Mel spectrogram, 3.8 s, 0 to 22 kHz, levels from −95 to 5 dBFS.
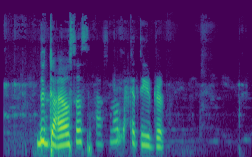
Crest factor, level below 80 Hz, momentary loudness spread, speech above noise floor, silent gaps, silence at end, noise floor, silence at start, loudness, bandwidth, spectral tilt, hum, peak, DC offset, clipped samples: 18 dB; -50 dBFS; 18 LU; 46 dB; none; 1.35 s; -63 dBFS; 0.55 s; -17 LUFS; 15.5 kHz; -6 dB/octave; none; -2 dBFS; under 0.1%; under 0.1%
